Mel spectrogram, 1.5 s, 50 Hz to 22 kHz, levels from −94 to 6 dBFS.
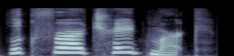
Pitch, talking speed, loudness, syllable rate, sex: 275 Hz, 205 wpm, -17 LUFS, 4.8 syllables/s, female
